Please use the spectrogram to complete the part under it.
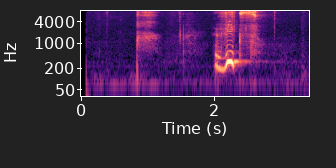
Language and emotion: Russian, positive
